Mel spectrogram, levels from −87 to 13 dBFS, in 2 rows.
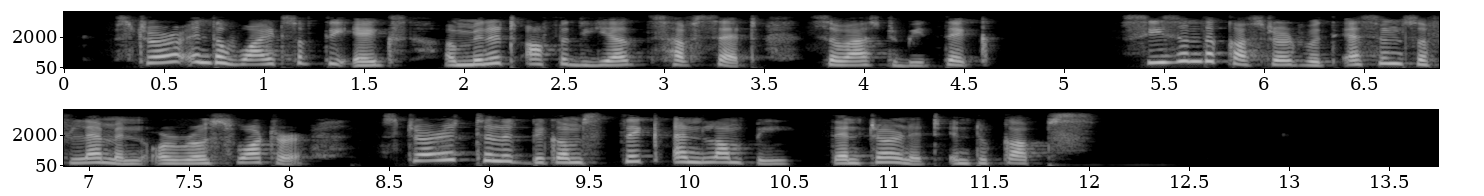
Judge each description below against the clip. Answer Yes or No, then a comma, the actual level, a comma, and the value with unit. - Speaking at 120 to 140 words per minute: No, average, 180 wpm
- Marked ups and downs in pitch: Yes, wide, 6.0 semitones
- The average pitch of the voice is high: Yes, high, 230 Hz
